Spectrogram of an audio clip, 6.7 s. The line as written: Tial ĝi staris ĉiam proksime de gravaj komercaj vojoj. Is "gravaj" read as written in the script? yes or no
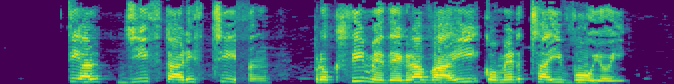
yes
